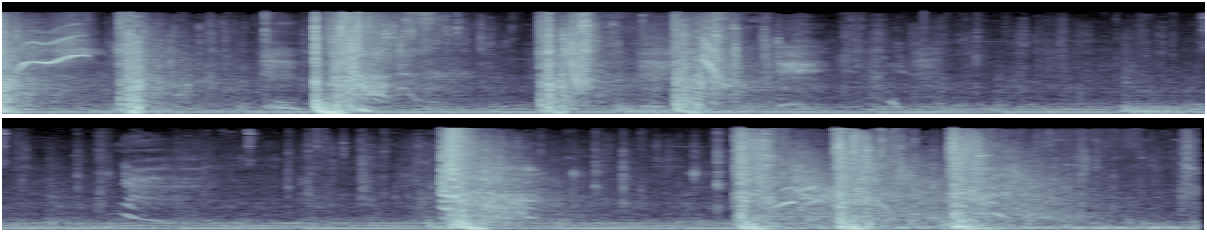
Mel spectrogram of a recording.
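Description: Loud gunshots ring out one at a time, with short echoes.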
